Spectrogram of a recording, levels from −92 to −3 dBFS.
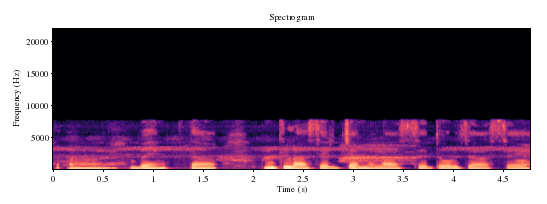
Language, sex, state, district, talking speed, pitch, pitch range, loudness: Bengali, female, Tripura, Unakoti, 90 wpm, 230 Hz, 220-240 Hz, -16 LUFS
